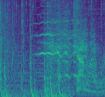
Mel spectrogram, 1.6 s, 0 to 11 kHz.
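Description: The horse Roach in the video game The Witcher 3 gives a short, close whinny over a few clip-clopping hoof steps, lasting under two seconds.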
